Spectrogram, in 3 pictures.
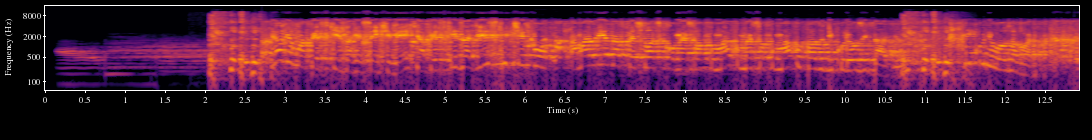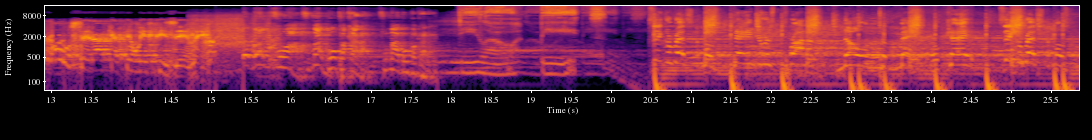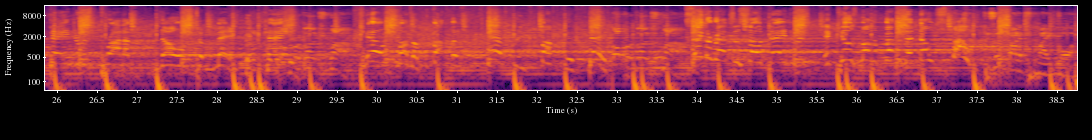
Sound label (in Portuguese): tabagismo interludio low beats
